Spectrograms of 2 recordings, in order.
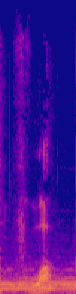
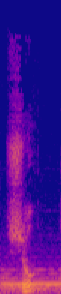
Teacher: in the words froid, cold, chaud, hot, the final D isn't pronounced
